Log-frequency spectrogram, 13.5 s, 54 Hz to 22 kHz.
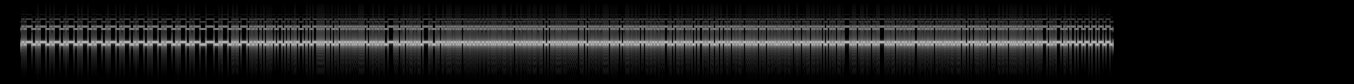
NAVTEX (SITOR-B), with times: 2.4-3.3 ZCZC
3.1-4.1 YA60
4.1-5.4 FIRING
5.2-6.6 EXERCISE
6.5-7.2 25
7.1-7.9 1700
7.8-8.6 UTC
8.5-9.6 WITHIN
9.4-10.1 16
10.0-10.7 NM

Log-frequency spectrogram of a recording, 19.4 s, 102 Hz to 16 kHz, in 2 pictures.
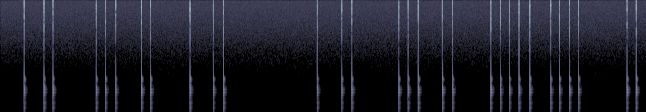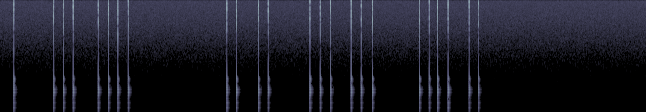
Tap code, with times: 0.4-3.4 BMB
4.8-11.7 BMYFO
13.1-16.9 GNR

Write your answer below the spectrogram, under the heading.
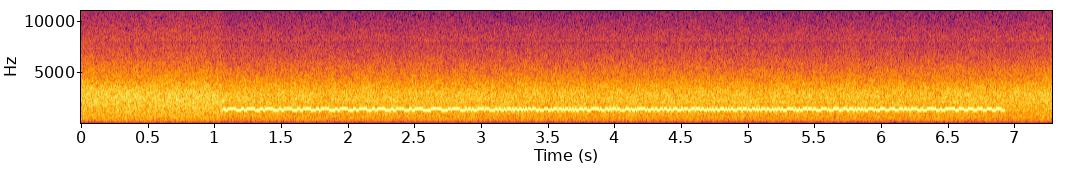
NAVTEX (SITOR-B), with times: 3.0-4.0 CTROE
3.9-4.8 JFTFM
4.7-5.7 RGSFO
5.5-6.5 VOEOO

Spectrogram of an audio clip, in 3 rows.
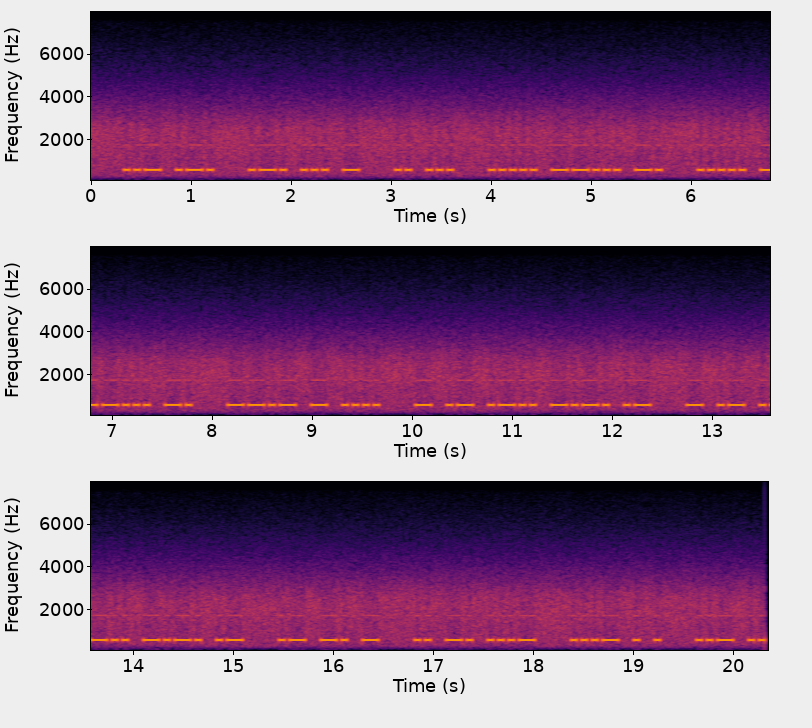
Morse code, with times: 0.4-1.3 UR
1.6-2.7 RST
3.1-3.7 IS
4.0-5.7 57N
6.1-7.8 57N
8.2-9.7 QTH
10.1-12.4 TALCA
12.8-15.1 TALCA
15.5-16.5 ANT
16.9-18.1 INV
18.4-19.3 VEE
19.7-20.4 …

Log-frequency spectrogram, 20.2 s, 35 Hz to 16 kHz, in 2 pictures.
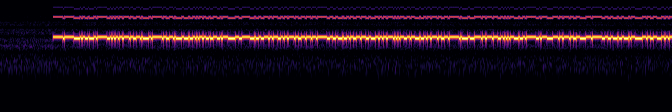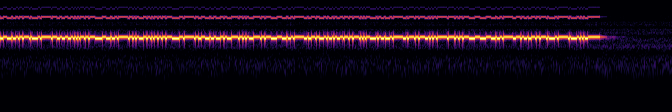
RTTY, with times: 1.6-2.8 R23WE
2.9-3.7 FLGTV
3.9-5.1 CU21I
5.2-6.2 WUN60
6.4-7.7 2EM76
7.9-9.2 GO29I
9.4-10.2 HTWNW
10.3-11.7 3UIY5
11.8-13.1 JNF5W
13.3-14.3 NMJM9
14.5-15.6 LADP6
16.0-17.4 G4K99
17.6-18.9 CL3ES

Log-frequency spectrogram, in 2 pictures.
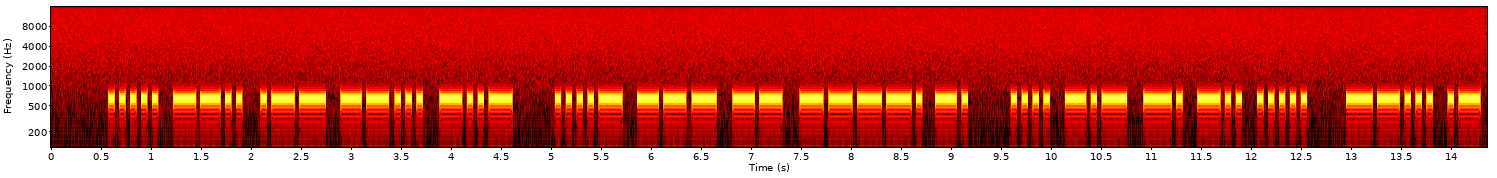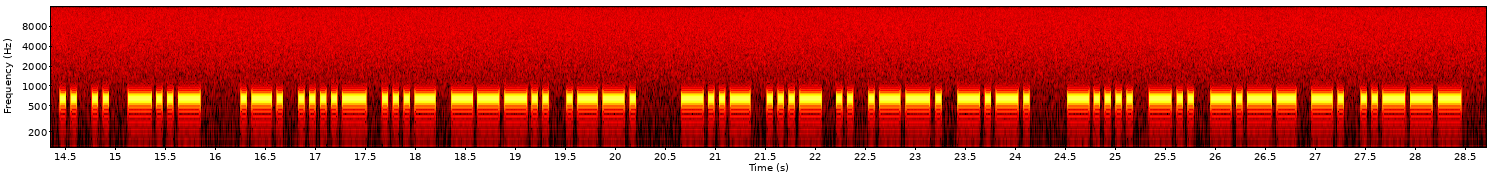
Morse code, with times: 0.6-4.6 5ZW7X
5.0-9.2 4OM9N
9.6-12.6 HKND5
13.0-15.8 7AIIX
16.3-20.2 R4V8P
20.7-24.1 XVIPC
24.5-28.5 6DYN2

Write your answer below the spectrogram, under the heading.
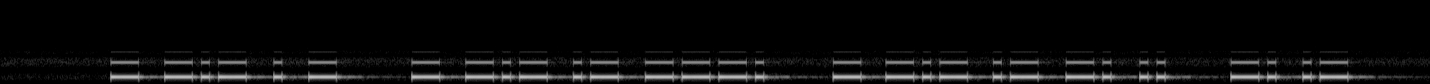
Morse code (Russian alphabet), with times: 1.1-3.4 ТКЕТ
4.1-7.6 ТКАЧ
8.3-11.6 ТКАНИ
12.3-13.5 НА

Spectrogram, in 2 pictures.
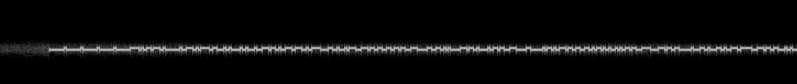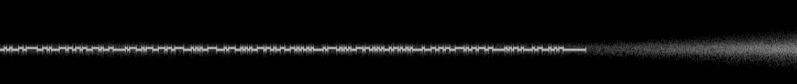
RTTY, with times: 1.8-2.6 AECKQ
2.8-3.6 ANOPZ
3.8-4.6 ILMIX
4.8-5.6 KLMVD
5.8-6.6 IDJLO
6.7-7.6 VUUAT
7.7-8.6 CKUTG
8.7-9.6 LHVZZ
9.7-10.5 OYOZY
10.7-11.5 WRXEY
11.7-12.5 YDXUL
12.9-13.7 VSKCB

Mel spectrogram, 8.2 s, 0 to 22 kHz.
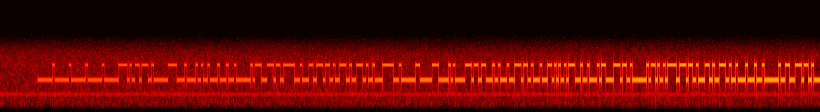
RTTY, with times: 1.7-2.7 OK1Z
2.8-3.2 TU
3.3-4.7 AA5VMX
4.8-5.1 CQ
5.3-6.1 QRZ?
6.3-6.8 DE
7.0-8.0 UA1W
8.1-8.2 …

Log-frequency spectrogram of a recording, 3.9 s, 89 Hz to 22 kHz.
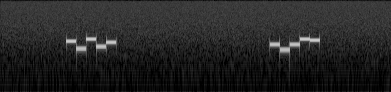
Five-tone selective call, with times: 0.7-1.2 92248
2.7-3.2 61660

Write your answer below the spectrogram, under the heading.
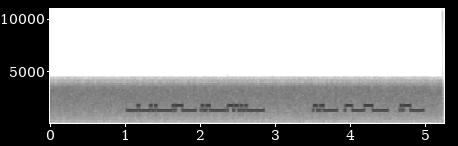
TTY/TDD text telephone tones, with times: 1.4-2.2 32
2.6-4.9 8953

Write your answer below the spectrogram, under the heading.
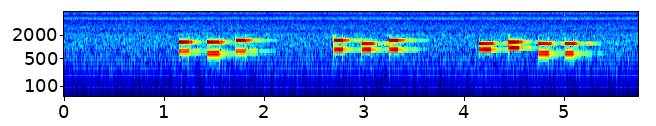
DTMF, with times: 1.1-1.8 526
2.7-3.3 979
4.2-5.1 7011

